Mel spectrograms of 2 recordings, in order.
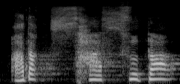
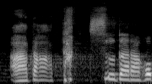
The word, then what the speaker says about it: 아닥사스다: 그게 뭔가 하면 아닥사스다 몇 년이라고 성경에 되어 있는데, 그 아닥사스다에 기초한 소위 예언 해석에 대해 반론을 제기하면서 이분이 계속해서 뭐라고 발음하시는가 하면 아다닥스다라고 발음합니다.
